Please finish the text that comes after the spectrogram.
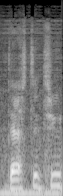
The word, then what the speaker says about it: destitute: Destitute is next. It's an adjective. First syllable is accented.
